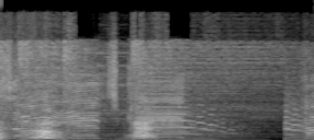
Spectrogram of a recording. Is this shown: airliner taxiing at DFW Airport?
no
